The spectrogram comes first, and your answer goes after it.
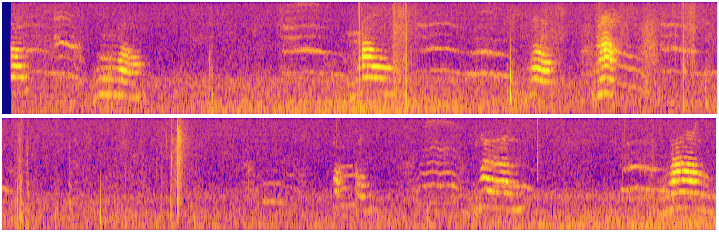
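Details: Mother cat calling to her kittens, wanting them off the couch, at a shelter home: short, rising-falling meows and chirps scattered irregularly across the recording, with occasional sharp clicks and thumps in a quiet room.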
